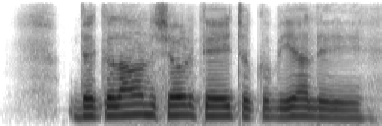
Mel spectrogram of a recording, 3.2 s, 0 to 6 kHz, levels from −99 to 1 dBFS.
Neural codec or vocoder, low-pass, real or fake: codec, 16 kHz in and 24 kHz out, 0.4 kbps, LongCat-Audio-Codec, two codebook decoder; 5.4 kHz; fake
